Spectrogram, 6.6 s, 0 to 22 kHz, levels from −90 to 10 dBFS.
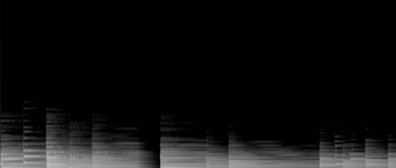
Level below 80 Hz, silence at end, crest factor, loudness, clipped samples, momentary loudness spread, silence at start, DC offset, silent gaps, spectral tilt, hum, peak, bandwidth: -58 dBFS; 0 s; 22 dB; -27 LUFS; under 0.1%; 18 LU; 0 s; under 0.1%; none; -9.5 dB/octave; none; -6 dBFS; 5.8 kHz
